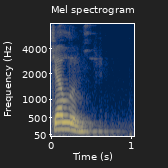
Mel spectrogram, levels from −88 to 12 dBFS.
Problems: none marked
